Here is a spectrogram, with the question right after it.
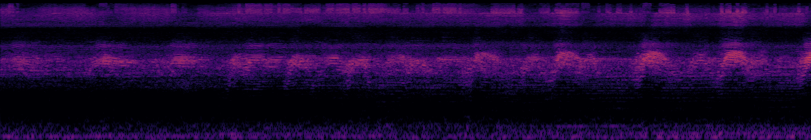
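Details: Harsh, high cicada drone throbbing in loose pulses, with louder beats building in the last two seconds.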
